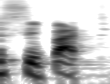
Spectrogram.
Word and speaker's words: Sépat: Les égyptologues appellent, enfin, lisent Sépat. Ils disent que cette graphie se lit Sépat. Bon, déjà, on comprend que le T, c'est une désinence pour le féminin. Donc, ça ne se prononce déjà pas.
